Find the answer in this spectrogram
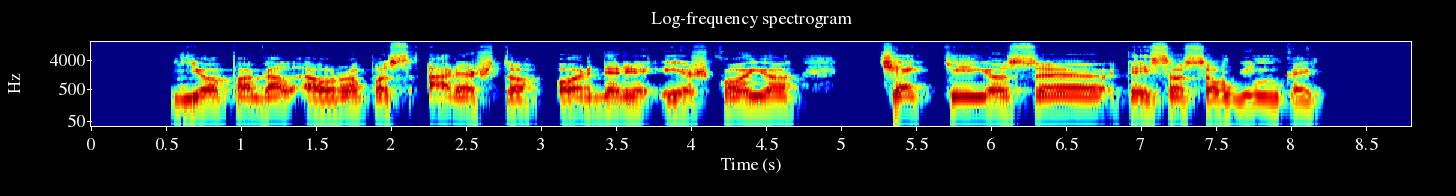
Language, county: Lithuanian, Šiauliai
